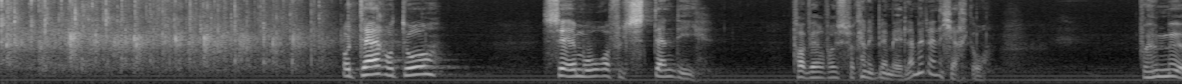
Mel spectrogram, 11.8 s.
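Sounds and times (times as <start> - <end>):
audience clapping: 0.0 - 3.9
speech: 3.4 - 4.5, 5.5 - 7.1, 7.9 - 10.0, 11.4 - 11.8.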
